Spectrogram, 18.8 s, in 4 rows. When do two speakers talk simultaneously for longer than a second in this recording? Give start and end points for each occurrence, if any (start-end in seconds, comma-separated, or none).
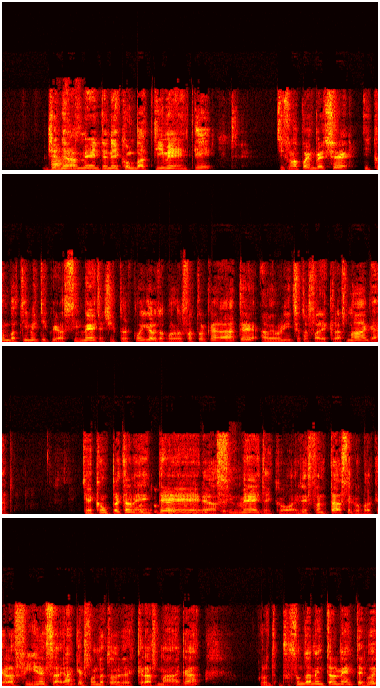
10.9-12.8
